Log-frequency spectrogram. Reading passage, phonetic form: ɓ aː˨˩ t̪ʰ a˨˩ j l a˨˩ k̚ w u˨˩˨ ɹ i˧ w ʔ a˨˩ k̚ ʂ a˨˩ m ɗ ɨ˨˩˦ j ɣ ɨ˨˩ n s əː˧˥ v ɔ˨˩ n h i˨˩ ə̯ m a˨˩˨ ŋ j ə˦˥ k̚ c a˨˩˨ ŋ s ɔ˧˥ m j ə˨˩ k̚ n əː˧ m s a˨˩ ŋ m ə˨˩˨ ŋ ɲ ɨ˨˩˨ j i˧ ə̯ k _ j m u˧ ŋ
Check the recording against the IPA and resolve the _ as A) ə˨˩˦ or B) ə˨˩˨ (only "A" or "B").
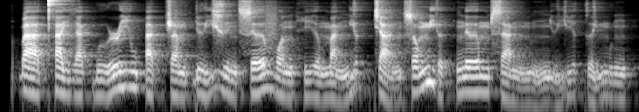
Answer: A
